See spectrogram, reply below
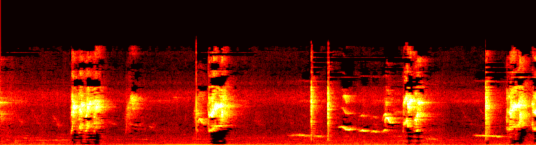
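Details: Captive white-rumped shama in Aceh, Indonesia, giving bursts of harsh, scratchy notes mixed with short clear whistles and high trills, the phrases separated by brief pauses, over a faint low hum.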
